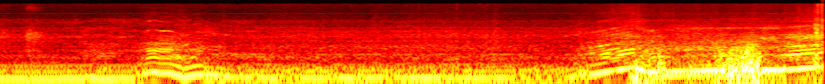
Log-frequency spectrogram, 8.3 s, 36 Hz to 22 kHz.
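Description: Yamaha FZS600 Fazer's inline-four engine running under a steady low rumble as the motorcycle is ridden; its note dips and rises about two seconds in, then climbs as the bike accelerates over the last couple of seconds.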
